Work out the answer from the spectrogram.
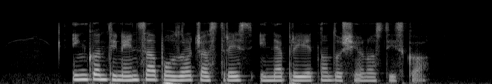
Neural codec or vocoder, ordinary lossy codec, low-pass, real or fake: none; none; 7.2 kHz; real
